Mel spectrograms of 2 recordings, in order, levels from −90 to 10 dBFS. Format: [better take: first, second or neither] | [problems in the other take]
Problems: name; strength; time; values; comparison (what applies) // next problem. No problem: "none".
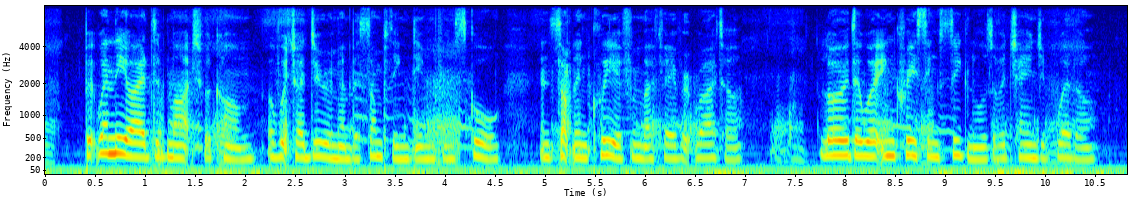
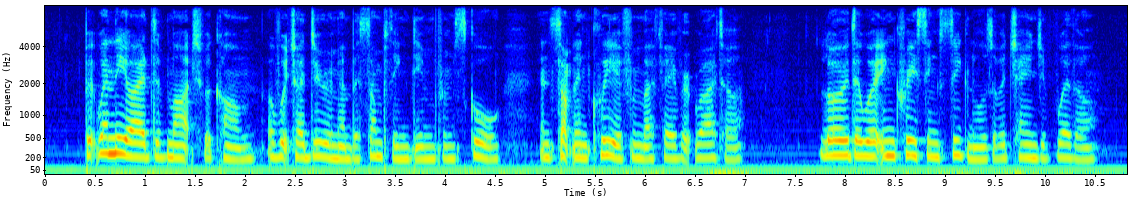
second | background sound (Dog); 14 dB below the speech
